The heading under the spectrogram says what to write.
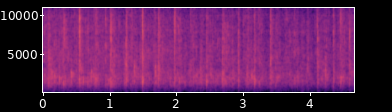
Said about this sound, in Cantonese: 請再次以熱烈掌聲歡迎台上嘉賓。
